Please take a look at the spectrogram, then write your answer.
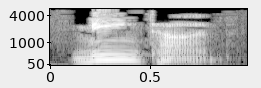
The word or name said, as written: meantime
